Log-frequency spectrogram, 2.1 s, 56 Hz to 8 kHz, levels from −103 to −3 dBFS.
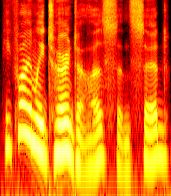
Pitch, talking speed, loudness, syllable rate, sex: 160 Hz, 195 wpm, -18 LUFS, 4.9 syllables/s, male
